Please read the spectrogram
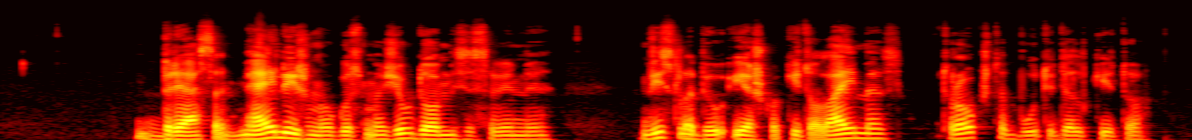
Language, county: Lithuanian, Panevėžys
